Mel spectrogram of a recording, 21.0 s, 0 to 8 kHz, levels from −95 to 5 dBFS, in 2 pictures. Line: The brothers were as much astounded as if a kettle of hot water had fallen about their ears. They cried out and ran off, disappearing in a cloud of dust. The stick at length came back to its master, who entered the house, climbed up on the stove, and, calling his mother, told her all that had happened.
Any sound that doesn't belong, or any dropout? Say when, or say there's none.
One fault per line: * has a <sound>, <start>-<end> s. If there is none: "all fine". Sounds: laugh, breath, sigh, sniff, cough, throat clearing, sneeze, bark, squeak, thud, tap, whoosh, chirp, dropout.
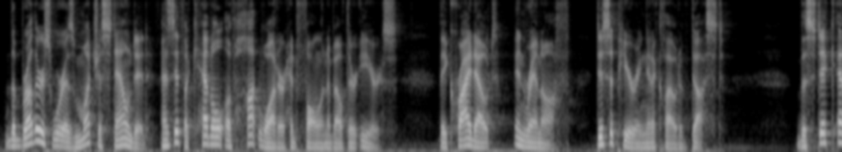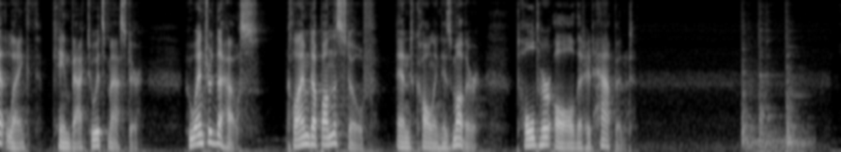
* has a tap, 19.8-20.7 s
